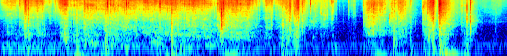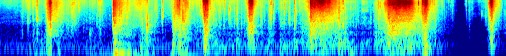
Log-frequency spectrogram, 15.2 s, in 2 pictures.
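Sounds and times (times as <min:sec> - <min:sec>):
paper rustling: 0:00.0 - 0:15.1.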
